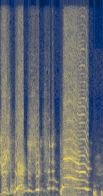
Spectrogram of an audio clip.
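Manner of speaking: mock, shrill, very high, rising yell with one part drawn out. Retelling how a realtor yelled at him from an office, retelling a yell. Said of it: "he yells at me".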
